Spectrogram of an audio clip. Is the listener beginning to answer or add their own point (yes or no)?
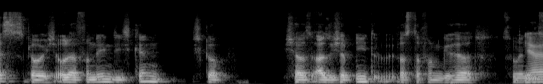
yes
